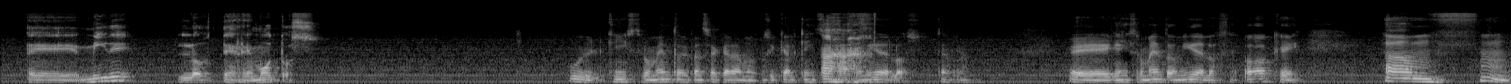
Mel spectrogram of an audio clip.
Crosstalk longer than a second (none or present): none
